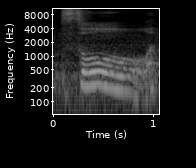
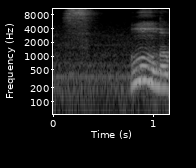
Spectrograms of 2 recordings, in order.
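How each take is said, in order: First: Sol as s sliding straight into l; blended sounds. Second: S, l as two sounds with a gap; separated sounds. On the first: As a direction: run s and l together in Sol. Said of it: "we wanna blend them". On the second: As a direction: break it into s, pause, l. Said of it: "we don't wanna separate the sounds". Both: Shown as a demonstration.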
